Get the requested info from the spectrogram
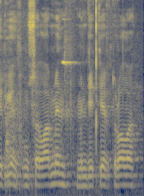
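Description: A man speaking into a microphone, reading a speech aloud, with a single sharp click about one and a half seconds in.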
